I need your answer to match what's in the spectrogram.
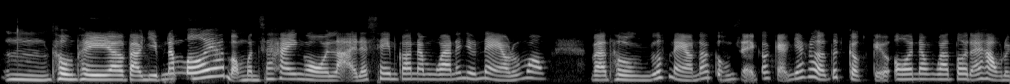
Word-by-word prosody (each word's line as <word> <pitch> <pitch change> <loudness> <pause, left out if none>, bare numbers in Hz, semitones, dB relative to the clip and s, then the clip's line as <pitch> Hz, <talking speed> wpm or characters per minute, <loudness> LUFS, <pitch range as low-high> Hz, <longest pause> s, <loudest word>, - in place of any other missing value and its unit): Ừm, 215 -2 -3
thường 235 -1 +4
thì, 220 -2 +5
ờ, 215 0 +5
vào 210 -1 +3
dịp 210 0 -3
năm 250 +2 +1
mới 280 +6 +7
á, 390 - +3
bọn 200 - -1
mình 205 -1 -4
sẽ 250 - -5
hay 250 -1 +1
ngồi 205 -5 +1
lại 185 -2 -1
để 200 +2 -2
xem 255 0 -4
coi 250 0 0
năm 240 -1 -4
qua 235 0 +2
nó 265 - -6
như 280 -1 -4
thế - - -2
nào, 245 -8 0
đúng 210 +6 -8
hông? 280 -3 -1 0.4
Và 205 -1 +2
thường 205 -2 -3
lúc 300 +8 -3
nào 195 - 0
nó 275 +7 -4
cũng 225 -6 -9
sẽ - - -2
có 280 - -4
cảm 285 - -3
giác 290 +6 -4
rất 355 - -1
là 230 - +2
tích 330 +3 -8
cực, - - -1
kiểu: - - -5
"Ôi, 235 +1 0
năm 245 0 -3
qua 240 0 0
tôi 245 +1 -2
đã 235 +2 -1
học 210 -7 +1
được 200 - -8
235 Hz, 285 wpm, -19 LUFS, 210-255 Hz, 0.4 s, mới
